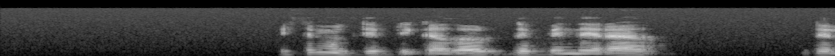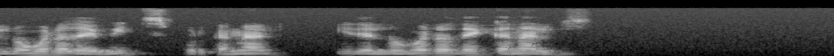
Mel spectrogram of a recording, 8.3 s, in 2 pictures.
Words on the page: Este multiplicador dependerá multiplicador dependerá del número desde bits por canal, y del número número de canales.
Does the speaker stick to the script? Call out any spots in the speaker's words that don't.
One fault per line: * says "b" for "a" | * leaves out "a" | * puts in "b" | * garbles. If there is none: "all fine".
* leaves out "multiplicador dependerá"
* says "de" for "desde"
* leaves out "número"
